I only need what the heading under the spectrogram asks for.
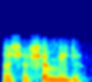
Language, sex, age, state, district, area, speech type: Kashmiri, male, 30-45, Jammu and Kashmir, Shopian, rural, conversation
